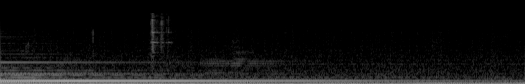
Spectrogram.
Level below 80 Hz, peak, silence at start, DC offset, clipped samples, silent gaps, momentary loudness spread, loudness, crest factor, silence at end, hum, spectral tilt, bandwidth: -44 dBFS; -20 dBFS; 0 s; 1%; under 0.1%; none; 15 LU; -34 LUFS; 14 dB; 0 s; none; -7.5 dB/octave; 12 kHz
